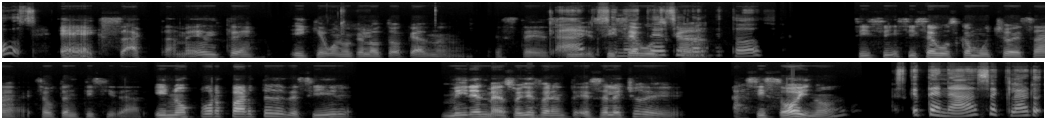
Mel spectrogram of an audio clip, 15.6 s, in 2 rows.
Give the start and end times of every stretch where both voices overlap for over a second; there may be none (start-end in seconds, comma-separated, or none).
4.1-5.3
